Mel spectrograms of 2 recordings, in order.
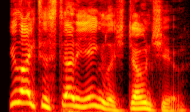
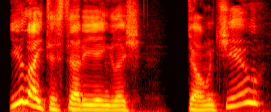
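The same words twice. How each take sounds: First: The pitch falls on the tag at the end. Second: The pitch rises on the tag at the end. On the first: The speaker expects agreement. "so my intonation goes down. I'm just looking for agreement" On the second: The speaker is not sure and is checking. "And the intonation goes up"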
